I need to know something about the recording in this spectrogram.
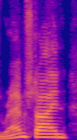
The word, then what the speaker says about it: Rammstein: Rammstein, if you're supposed to say it correctly, Rammstein has been sued for plagiarism by Cyborg Ninja for stealing the song Deutschland.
